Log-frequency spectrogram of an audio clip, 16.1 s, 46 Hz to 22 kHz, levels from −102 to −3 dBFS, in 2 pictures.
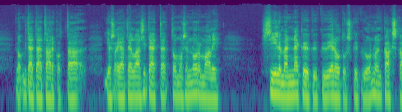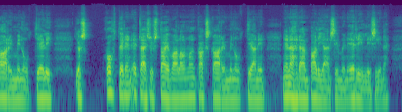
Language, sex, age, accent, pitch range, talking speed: Finnish, male, 60-79, native, 100-120 Hz, 125 wpm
